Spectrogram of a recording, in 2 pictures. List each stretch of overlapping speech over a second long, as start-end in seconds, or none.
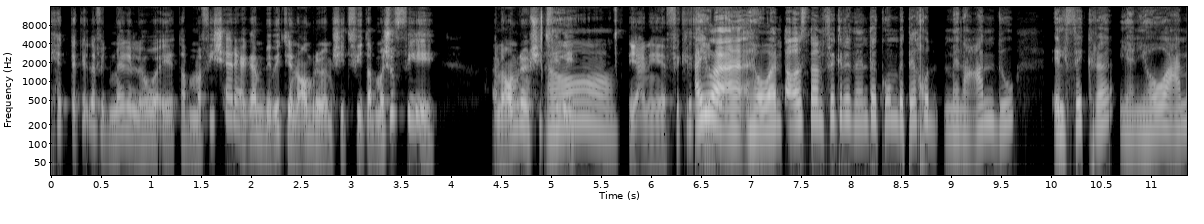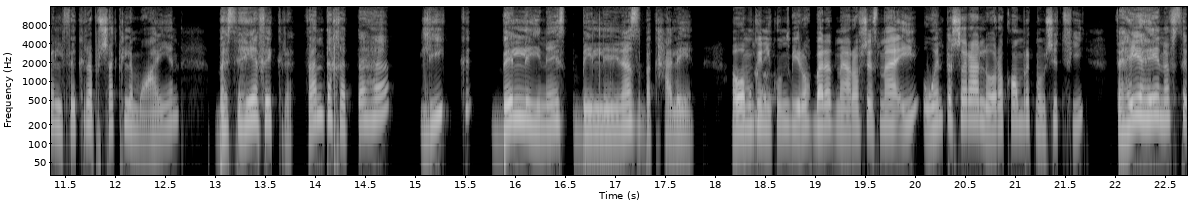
none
